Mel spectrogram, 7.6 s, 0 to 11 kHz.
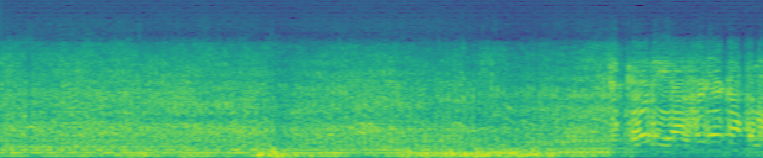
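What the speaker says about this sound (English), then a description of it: "Flyby at this time." A Citabria light aircraft makes a flyby at a 1982 fly-in in Stanley, its engine droning steadily and loudly throughout while an announcer speaks over it.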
